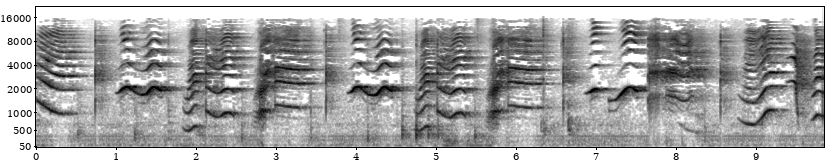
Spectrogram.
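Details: Pet grey parrot (Psittacus erithacus), named Mitthu, talking in Hindi and asking for food: squeaky, human-like phrases with rising and falling whistled tones, several short bursts in quick succession, indoors.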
